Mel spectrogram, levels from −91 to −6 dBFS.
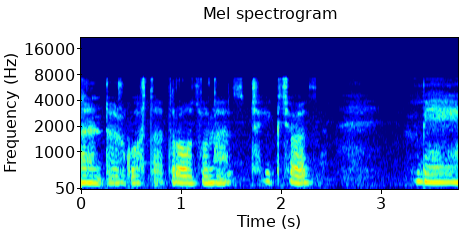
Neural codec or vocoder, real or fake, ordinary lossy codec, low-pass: vocoder, 44.1 kHz, 128 mel bands, Pupu-Vocoder; fake; none; 7.2 kHz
